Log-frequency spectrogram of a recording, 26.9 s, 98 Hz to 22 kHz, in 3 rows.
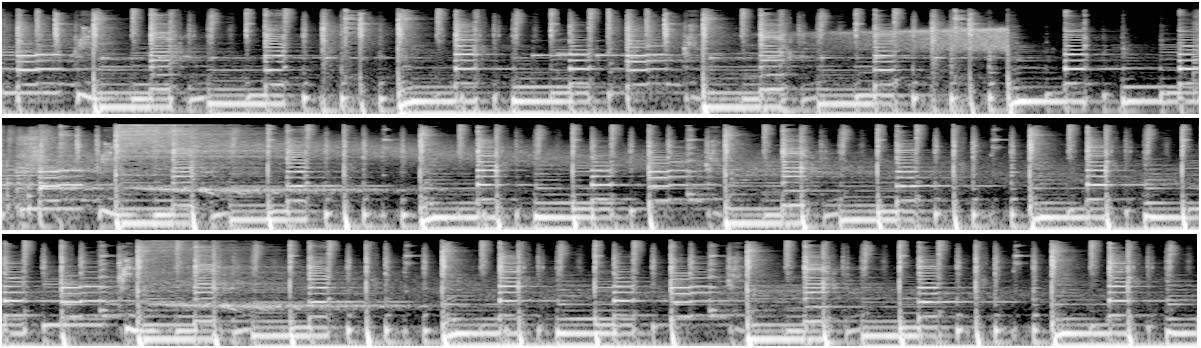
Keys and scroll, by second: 2.6 F3, 4.3 F1, 7.5 r, 9.5 e, 12.4 KP_1, 12.7 KP_0.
